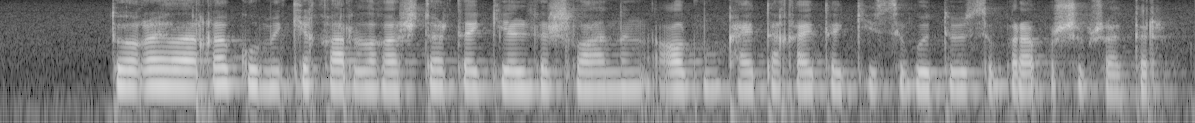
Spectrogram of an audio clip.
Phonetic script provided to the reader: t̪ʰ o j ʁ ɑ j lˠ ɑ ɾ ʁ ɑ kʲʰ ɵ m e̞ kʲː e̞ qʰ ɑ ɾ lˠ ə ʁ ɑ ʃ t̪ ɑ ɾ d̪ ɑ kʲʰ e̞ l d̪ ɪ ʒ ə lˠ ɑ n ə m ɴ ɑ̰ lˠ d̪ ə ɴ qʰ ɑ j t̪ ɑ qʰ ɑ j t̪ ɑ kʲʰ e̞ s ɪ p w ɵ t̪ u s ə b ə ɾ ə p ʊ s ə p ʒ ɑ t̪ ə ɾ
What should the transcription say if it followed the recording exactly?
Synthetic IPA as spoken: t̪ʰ o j ʁ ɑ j lˠ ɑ ɾ ʁ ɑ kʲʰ ɵ m e̞ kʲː e̞ qʰ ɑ ɾ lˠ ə ʁ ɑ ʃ t̪ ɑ ɾ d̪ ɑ kʲʰ e̞ l d̪ ɪ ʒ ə lˠ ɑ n ə ɴ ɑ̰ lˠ d̪ ə ɴ qʰ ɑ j t̪ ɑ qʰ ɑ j t̪ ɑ kʲʰ e̞ s ɪ p w ɵ t̪ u s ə b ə ɾ ɑ p ʊ ʃ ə p ʒ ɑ t̪ ə ɾ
